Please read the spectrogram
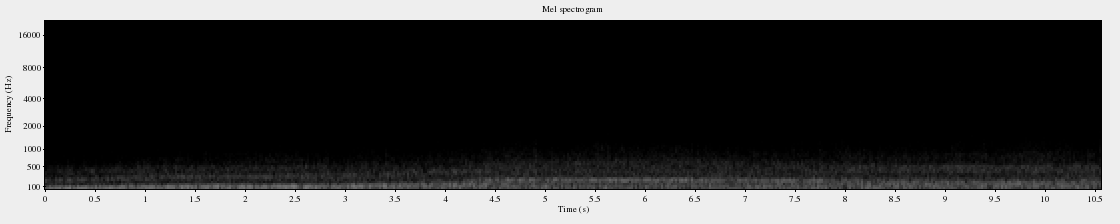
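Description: A low, steady droning rumble made of sustained deep tones, whose main pitch steps up about four seconds in.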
